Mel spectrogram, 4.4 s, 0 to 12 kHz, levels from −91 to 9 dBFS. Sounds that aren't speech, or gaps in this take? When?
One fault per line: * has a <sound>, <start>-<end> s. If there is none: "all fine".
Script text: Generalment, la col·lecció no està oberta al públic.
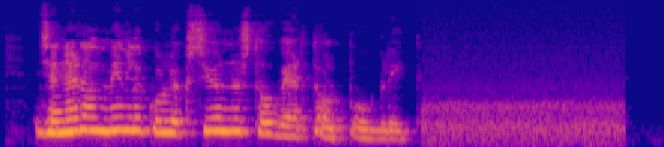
all fine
